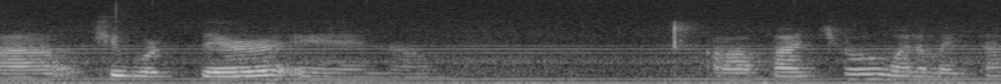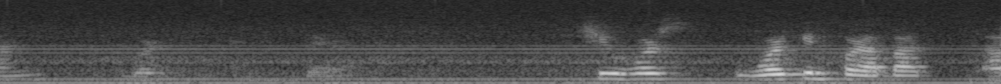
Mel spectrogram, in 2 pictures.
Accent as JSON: {"language": "English", "region": "Texas", "country": "United States", "tie": "born or raised there", "second_language": "English", "said": "when I grew up over there in Texas, it was not, a lot of the field work, to work."}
